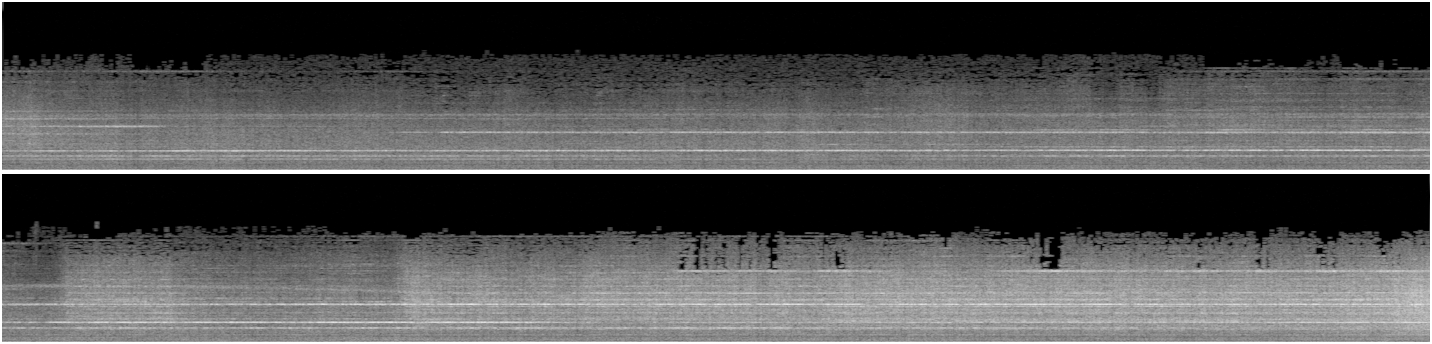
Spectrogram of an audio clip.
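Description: Freight train rolling slowly past: a steady, heavy low rumble from the train with several high, sustained wheel-squeal tones held over it, one squeal fading about two-thirds of the way through while another grows stronger.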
